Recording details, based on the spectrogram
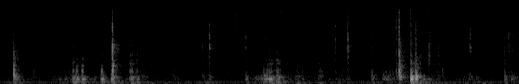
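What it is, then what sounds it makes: Bar soap being carved. A solid oval purple Dalan soap bar, held by fingers on a dark table, is carved with a metal knife blade, and shavings fall off as it cuts and scrapes. Quiet, soft scraping strokes alternate with sharper, crisp cuts in short bursts that stop quickly, with little echo.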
